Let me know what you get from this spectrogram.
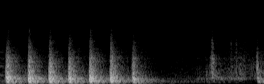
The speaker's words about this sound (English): I ran back home in despair. I hammered on my landlady's door and...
